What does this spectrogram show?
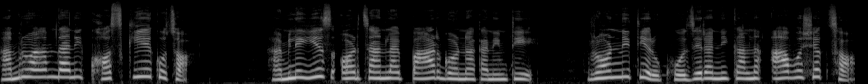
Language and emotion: Nepali, sad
